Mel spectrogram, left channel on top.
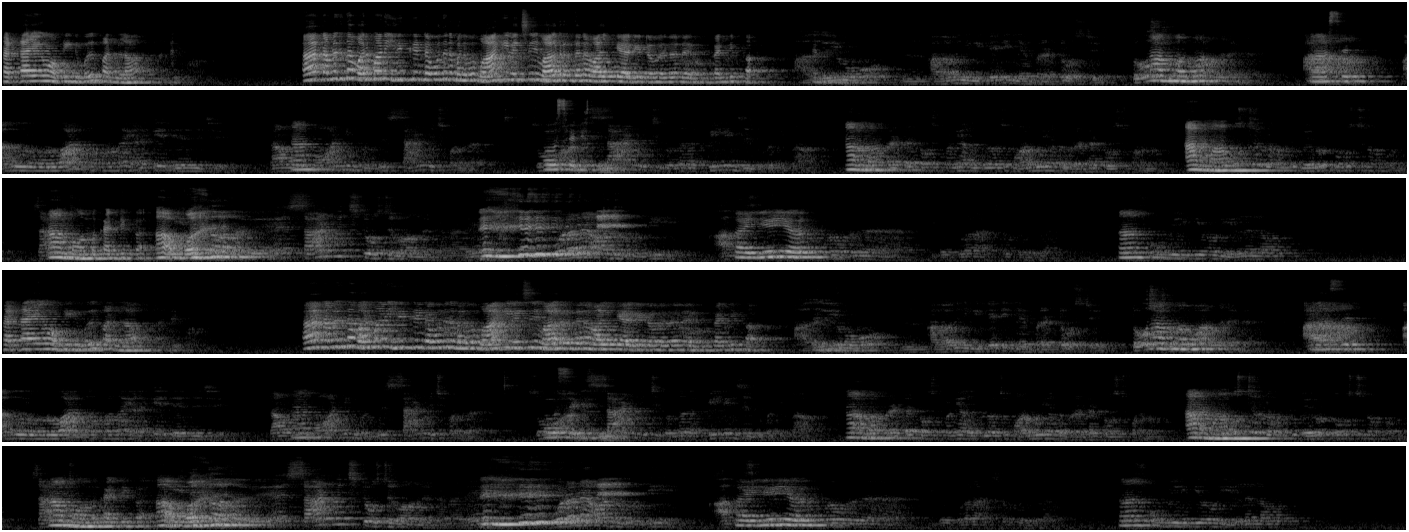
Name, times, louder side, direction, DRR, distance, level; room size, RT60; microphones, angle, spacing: voice 1, 0.0-1.4 3.0-7.5 8.1-8.3 11.5-12.0 13.1-13.5 16.9-17.2 19.5-20.1 22.5-22.8 25.9-26.6 28.6-30.4 32.9-33.7 34.1-34.3 35.4-36.2 39.3-39.5, left 2 dB, 85° left, 4 dB, 0.6 m, -30 dB
voice 2, 1.5-1.9 6.8-7.4 7.9-12.6 13.0-13.6 14.0-16.3 16.7-22.2 22.5-25.6 25.9-28.1 28.4-29.1 29.8-33.1 33.6-34.8 35.2-38.6 39.3-40.9, right 1 dB, 55° right, -5 dB, 1.2 m, -44 dB
4.7 x 2.4 x 2.5 m, 1.0 s
head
